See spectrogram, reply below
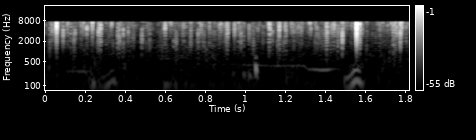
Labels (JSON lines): {"label": "biophony, cascading saw", "recorder": "SoundTrap 600 or HydroMoth"}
